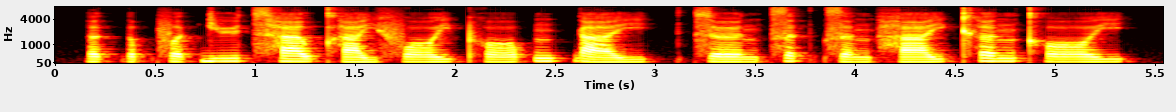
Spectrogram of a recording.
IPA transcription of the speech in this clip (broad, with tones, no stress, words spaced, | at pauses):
ɐ˨k̚ɐ˨˥p̚fɐ˨˥k̚ jyː˧t͡sʰaː˧wkʰaː˨˩jfɔː˨˧j pʰɔː˨˥p̚ŋɪ˥k̚aː˨˧j | t͡sœː˨˩nt͡sɐ˧k̚t͡sɐ˨˩ŋ haː˨˥jkʰɐ˥ŋkʰɔː˧j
